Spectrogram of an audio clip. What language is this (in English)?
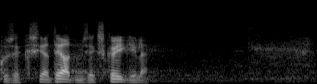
Estonian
